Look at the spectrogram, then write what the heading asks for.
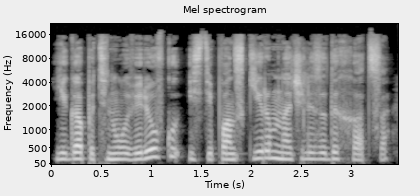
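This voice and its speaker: A woman narrating a fantasy audiobook in an even storytelling read. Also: fairly low pitch, fast, no echo, studio quality.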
